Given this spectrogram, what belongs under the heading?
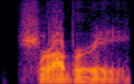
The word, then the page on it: shrubbery: American English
